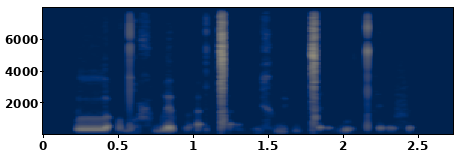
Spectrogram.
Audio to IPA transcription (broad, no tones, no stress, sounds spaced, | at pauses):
lː ṵ dˤ æ̤ x b e p æ̰ ǀ æ̰ p i̤ x bʲ o̰ b ǀ ḛ ɠ ṳ t̪ʰ ḛ f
